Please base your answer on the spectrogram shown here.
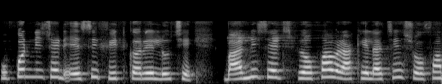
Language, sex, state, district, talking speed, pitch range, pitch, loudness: Gujarati, female, Gujarat, Gandhinagar, 165 wpm, 255-335 Hz, 275 Hz, -16 LUFS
